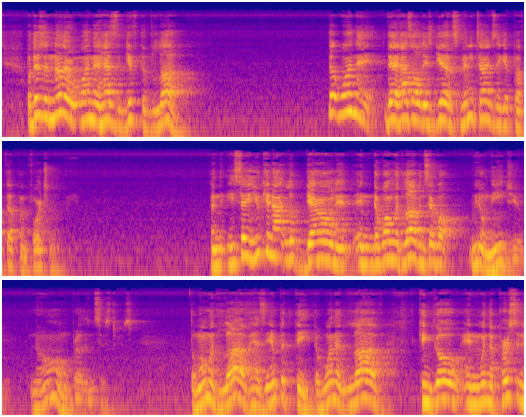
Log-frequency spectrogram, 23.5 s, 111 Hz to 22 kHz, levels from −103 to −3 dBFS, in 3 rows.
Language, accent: English, American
